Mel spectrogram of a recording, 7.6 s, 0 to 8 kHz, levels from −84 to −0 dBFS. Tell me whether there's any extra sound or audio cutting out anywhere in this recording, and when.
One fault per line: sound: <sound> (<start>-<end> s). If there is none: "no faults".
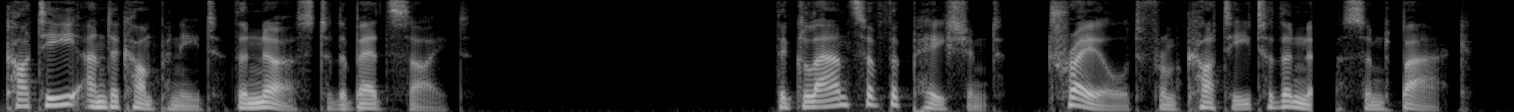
sound: dropout (6.6-6.7 s)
